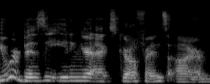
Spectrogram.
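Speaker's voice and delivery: ordinary talk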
